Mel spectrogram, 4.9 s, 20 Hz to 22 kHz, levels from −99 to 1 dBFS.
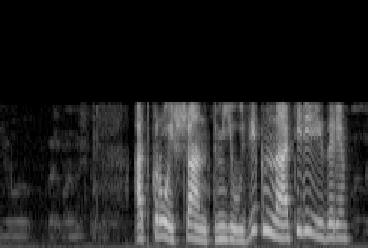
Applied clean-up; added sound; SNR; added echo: none; none; none; none.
